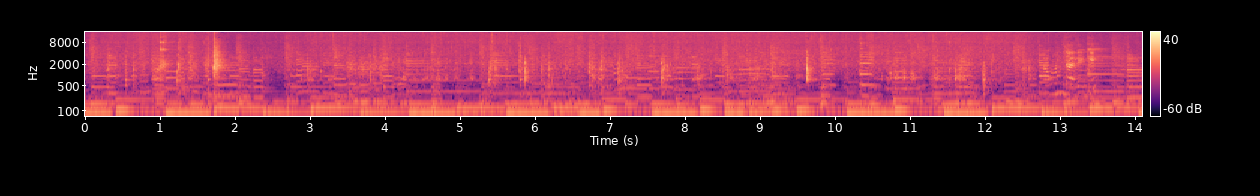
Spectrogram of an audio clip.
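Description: Chopped onion, garlic and grated ginger sizzling in hot oil in a nonstick pan while a wooden spatula stirs and scrapes them, with short scraping clicks. Background music with a steady bass line plays throughout.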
